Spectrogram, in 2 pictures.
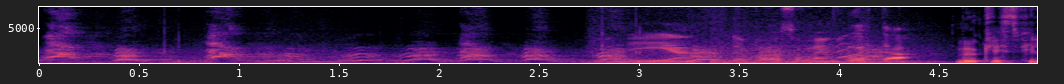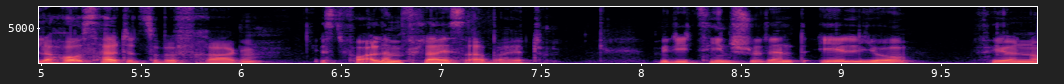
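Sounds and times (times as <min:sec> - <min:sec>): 
dogs barking at a front door: 0:00.0 - 0:04.4
speech: 0:03.0 - 0:09.9.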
